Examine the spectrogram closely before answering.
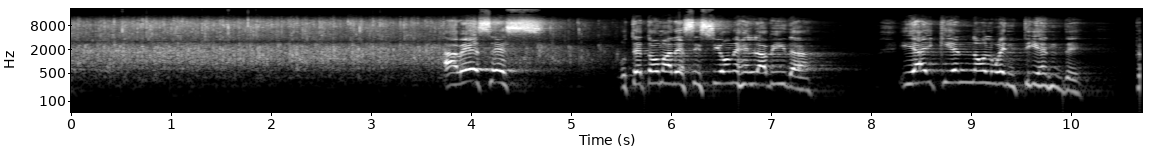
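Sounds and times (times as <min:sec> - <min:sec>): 
audience applause: 0:00.0 - 0:05.7
speech: 0:03.8 - 0:04.8, 0:05.5 - 0:07.6, 0:08.3 - 0:10.7.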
